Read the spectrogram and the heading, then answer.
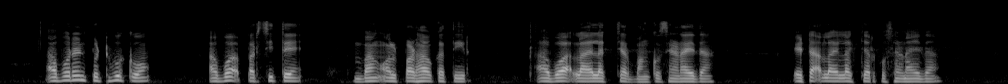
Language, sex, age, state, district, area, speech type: Santali, male, 18-30, West Bengal, Bankura, rural, spontaneous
